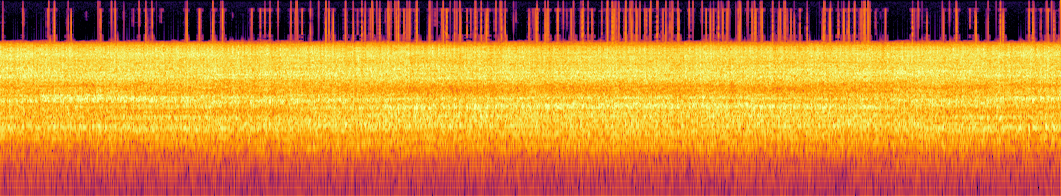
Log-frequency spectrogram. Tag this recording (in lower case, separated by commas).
vehicle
